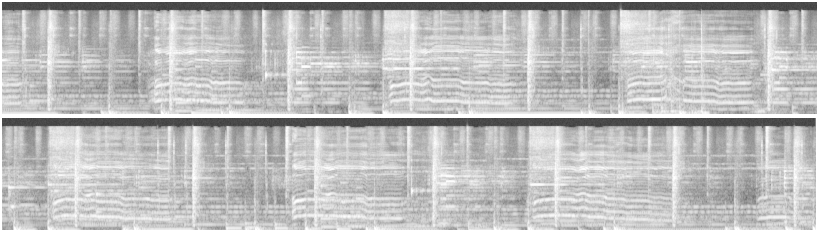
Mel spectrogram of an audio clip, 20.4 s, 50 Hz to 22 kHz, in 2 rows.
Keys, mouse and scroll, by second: 0.3 click, 1.2 scroll up 1, 4.0 click, 6.6-9.5 drag, 12.1-14.4 drag, 14.4-15.6 scroll down 7, 15.6-19.7 middle drag, 19.7-20.3 drag.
